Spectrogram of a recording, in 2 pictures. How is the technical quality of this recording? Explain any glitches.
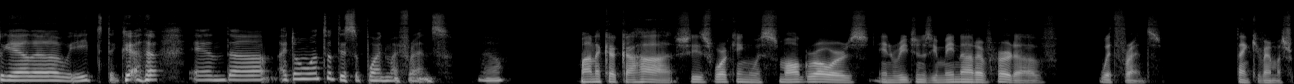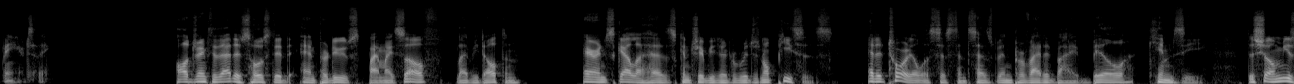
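No glitches can be heard in this speech recording. In the pauses the output fades to silence and the background drops away, then returns in time for the next sound without clipping the start of any speech.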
